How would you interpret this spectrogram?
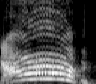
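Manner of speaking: enemy screaming when smacked from nowhere; mock terrified scream. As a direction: shriek as if jumped out of nowhere. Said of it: "They're like".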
